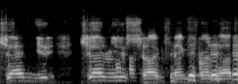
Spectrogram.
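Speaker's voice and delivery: high, hammed-up angry troll; shill voice. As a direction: play a whiny furious shill. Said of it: "I'm a shill".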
